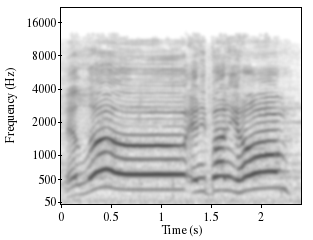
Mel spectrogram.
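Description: An actor playing a brash, curious young American superhero in a video game, flippant and casual. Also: male voice, on the high side, lively intonation, brisk, lo-fi sound, slight background noise, natural voice. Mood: wary, startled. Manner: cocky, flippant.

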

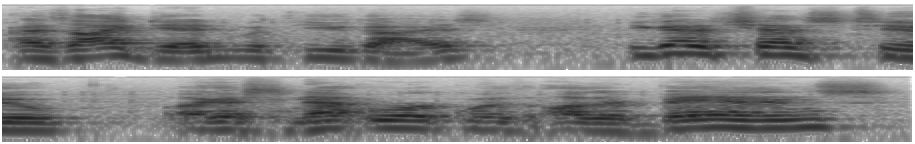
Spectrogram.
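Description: A man's voice: on the high side, moderate pace, fairly bright tone. A man in his thirties hosting a casual interview in an informal, bantering, self-deprecating way. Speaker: show host, interviewer. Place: indoor lounge with amps and instruments. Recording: distant mic, faint background noise.

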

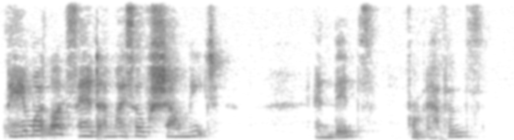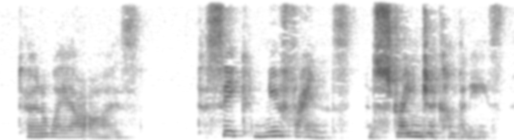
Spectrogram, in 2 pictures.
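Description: Slow, deliberate young woman reading verse. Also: fairly high pitch. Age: young adult. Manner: deliberate, expressive, pausing between phrases. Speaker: reader of a Shakespeare play. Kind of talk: dramatic solo play reading, verse. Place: small plain room indoors.

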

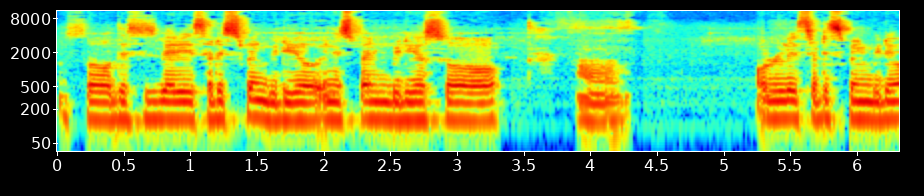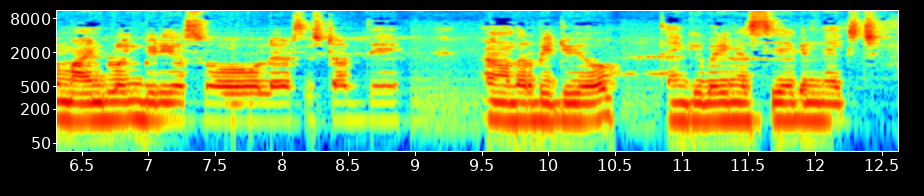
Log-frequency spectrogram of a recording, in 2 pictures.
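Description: Young guy reacting on phone cam, halting broken english, super monotone and dark. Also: medium pitch, slight background noise, poor audio. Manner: repetitive, halting non-native English with fillers. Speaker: reaction video host. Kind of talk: casual reaction commentary. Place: indoors, small room.

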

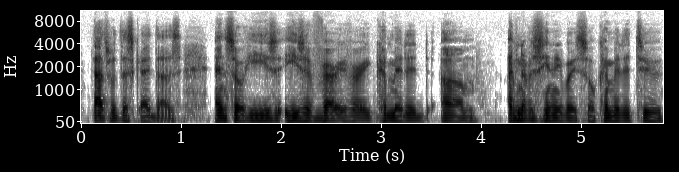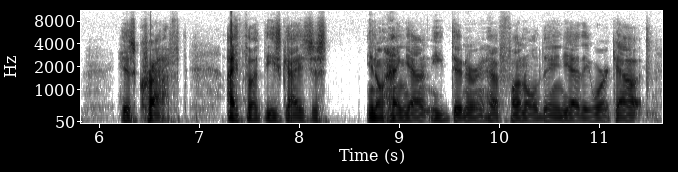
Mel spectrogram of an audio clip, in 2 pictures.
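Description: Brief: man as podcast guest, low voice, rambling with fillers, close dry studio mic. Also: darkish tone, no room sound, dull audio. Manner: rambling, many fillers and restarts. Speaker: interview guest, film director. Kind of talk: casual interview. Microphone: studio mic on boom arm.

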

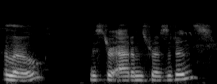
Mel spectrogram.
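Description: A polite, guarded stranger voiced by an actress answers a household telephone in a radio drama. The delivery is formal and reserved, at a middling pitch, with muffled sound. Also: female voice, animated, moderate pace, natural voice. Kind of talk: radio play acting.

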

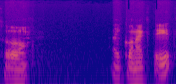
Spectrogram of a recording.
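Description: A middle-aged man from the Czech Republic with a Czech accent, demonstrating products at home in a slow, halting way with many hesitations. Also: low-pitched, gravelly, fairly bright tone. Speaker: product reviewer. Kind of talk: casual product demo. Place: home room at a table.

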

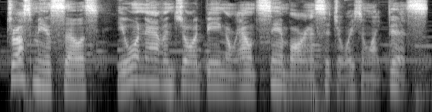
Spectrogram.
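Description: A woman's voice: deep voice, brisk, fairly bright tone, soft background music. A woman voicing a smug, cocky young female dragon who explains things with a smirk.

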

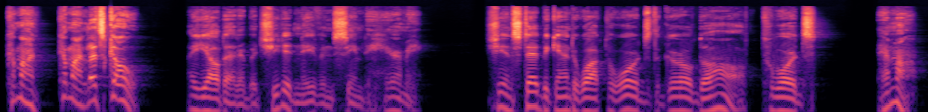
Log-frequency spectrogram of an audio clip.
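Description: A man narrating a scripted horror story in a dramatic, measured, suspenseful manner. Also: fairly low pitch, a little mellow, husky.

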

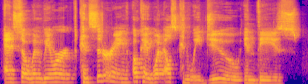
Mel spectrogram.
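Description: A man's voice: on the high side, steady tone, measured pace, a bit bright, poor audio. A man speaking casually as an interview guest about his work. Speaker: theater director of new artists, guest.

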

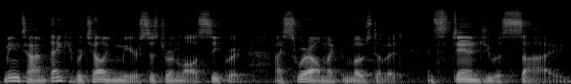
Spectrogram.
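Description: Guy doing a deep gravelly brooding villain from an old novel, bitter, growly, out for revenge. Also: expressive, fairly quick. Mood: vengeful. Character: brooding, vengeful villainous man.

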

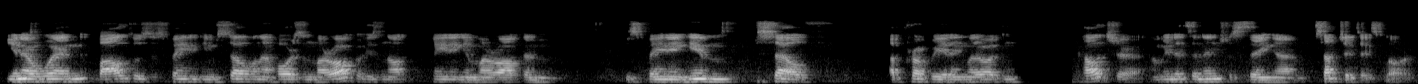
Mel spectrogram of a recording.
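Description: A middle-aged man, answering interview questions slowly over a video call, with many fillers and restarts. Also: medium pitch, little pitch movement, slight background noise. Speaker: interviewed artist. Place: studio room, indoors. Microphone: laptop webcam on a video call. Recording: roomy, distant, dull video call audio.

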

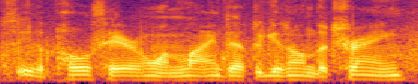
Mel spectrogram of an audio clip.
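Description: Man, lowish voice, wandering camera commentary outdoors, loud background noise. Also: little pitch movement, very fast. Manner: musing, speculative, low-key. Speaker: urban explorer filming. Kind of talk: casual walk-through commentary. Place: outdoors in an abandoned amusement park.

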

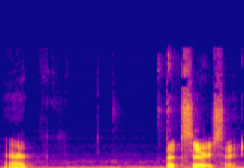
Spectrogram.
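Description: A man's voice: unhurried, sharp tone. A man giving casual, playful commentary while playing a horror video game, chatting and muttering to himself. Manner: playful, chatty, sings nonsense sounds to himself; mutters and reads on-screen notes aloud. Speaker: gamer, let's player. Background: game music.

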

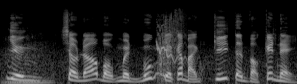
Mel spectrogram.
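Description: A woman voicing a cheeky, excitable young sports car with a whiny manner in a children's cartoon dub. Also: mid-range voice, fast talker, background noise, close to an everyday voice. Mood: eager. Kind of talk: animated children's cartoon dubbing. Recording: loud music over the voice.

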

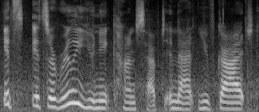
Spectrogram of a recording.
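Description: A woman's voice: mid-range voice, lively intonation, moderate pace, a little mellow, slight background noise. A woman in her thirties explaining something as an interview guest, on a lapel mic. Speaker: stage actor, interview guest. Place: large indoor hall decorated with Christmas trees.

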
